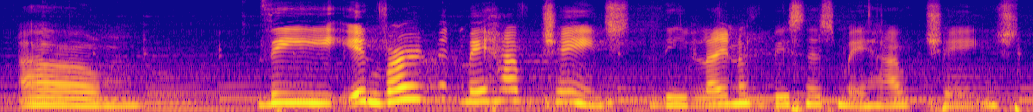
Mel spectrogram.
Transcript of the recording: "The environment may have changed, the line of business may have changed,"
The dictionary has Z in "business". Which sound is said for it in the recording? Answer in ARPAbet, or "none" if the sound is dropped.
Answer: S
